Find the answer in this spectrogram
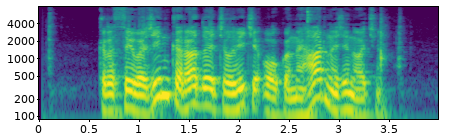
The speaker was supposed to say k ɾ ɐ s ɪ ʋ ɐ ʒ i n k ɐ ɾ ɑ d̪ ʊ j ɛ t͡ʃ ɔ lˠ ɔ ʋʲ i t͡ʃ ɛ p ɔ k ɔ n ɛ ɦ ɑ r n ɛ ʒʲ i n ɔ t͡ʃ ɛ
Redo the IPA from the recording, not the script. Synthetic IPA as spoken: k ɾ ɐ s ɪ ʋ ɐ ʒ i n k ɐ ɾ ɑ d̪ ʊ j ɛ t͡ʃ ɔ lˠ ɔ ʋʲ i t͡ʃ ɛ ʔ ɔ k ɔ n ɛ ɦ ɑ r n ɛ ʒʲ i n ɔ t͡ʃ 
